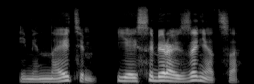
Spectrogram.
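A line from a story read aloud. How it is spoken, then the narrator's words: Snorting. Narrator (Russian): хмыкнул тот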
